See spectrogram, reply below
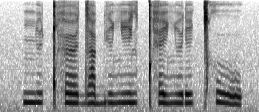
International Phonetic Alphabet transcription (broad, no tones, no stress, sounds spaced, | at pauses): ɲ y ǃʰ œ d a bʲ ɔ ʎ i lʲ ǃʰ ɛ ʎ y ɾ i ǀʰ u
